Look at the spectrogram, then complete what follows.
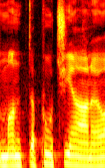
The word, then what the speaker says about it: Montepulciano: also, during their freshman year, historically, go to Montepulciano. You have to say it like this. You have to put your hand out. Montepulciano. I don't know why Casey didn't do it earlier. But Montepulciano, Italy.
